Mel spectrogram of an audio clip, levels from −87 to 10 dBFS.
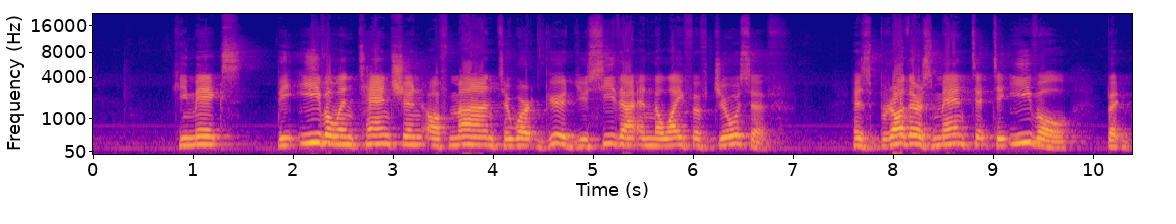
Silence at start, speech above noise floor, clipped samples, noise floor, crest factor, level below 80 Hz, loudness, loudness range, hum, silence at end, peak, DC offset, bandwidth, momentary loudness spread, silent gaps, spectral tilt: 0.85 s; 36 dB; under 0.1%; -48 dBFS; 14 dB; -60 dBFS; -13 LUFS; 2 LU; none; 0 s; 0 dBFS; under 0.1%; over 20 kHz; 9 LU; none; -5.5 dB/octave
